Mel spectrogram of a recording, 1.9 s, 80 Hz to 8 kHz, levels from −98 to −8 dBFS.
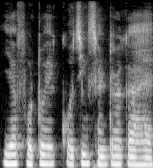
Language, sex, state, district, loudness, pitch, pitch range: Hindi, male, Jharkhand, Palamu, -15 LUFS, 150 Hz, 140-155 Hz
